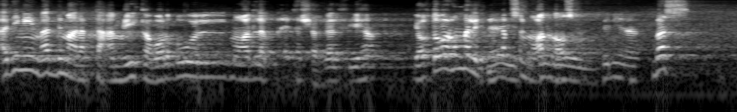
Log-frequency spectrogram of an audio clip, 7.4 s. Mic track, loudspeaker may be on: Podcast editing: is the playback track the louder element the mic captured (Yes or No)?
Yes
